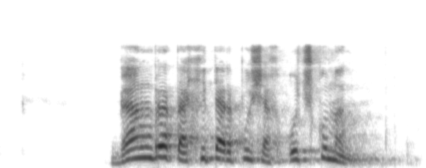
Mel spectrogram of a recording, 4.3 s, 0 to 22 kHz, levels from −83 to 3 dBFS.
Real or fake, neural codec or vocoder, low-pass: fake; codec, 16 kHz, 4 kbps, FreqCodec, smaller model; 7.2 kHz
